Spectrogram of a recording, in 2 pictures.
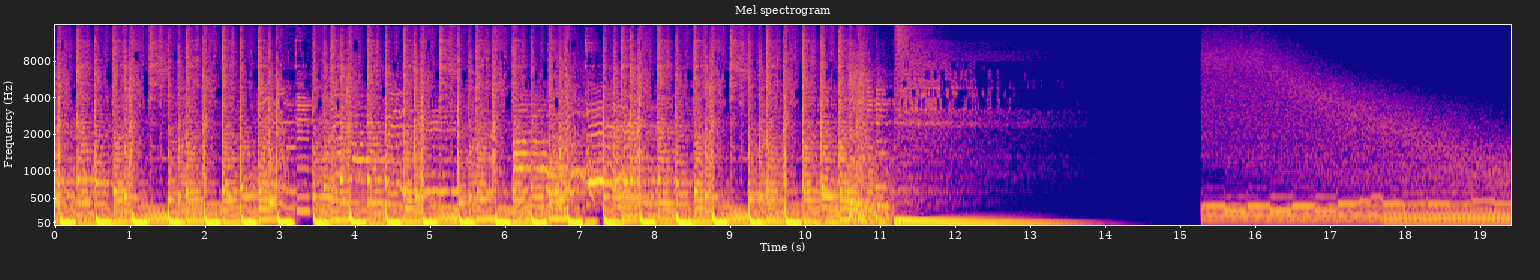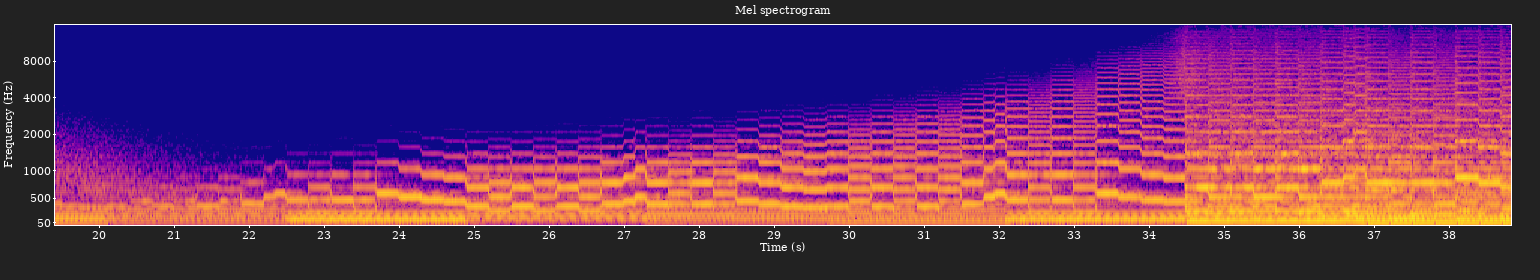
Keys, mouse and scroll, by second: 0.2 click, 0.8 ctrl+a, 1.8 ctrl+a, 2.0 ctrl+a, 4.1 ctrl+a, 4.8 ctrl+a, 5.0 ctrl+a, 6.3 click, 8.4 click, 12.3 click, 12.9 click, 13.6 ctrl+a, 14.5 ctrl+a, 14.8 ctrl+a, 15.0 ctrl+a, 15.3 ctrl+a, 15.5 ctrl+a, 16.2 ctrl+a, 17.2 middle click, 19.3 middle click, 19.9 click, 22.5 click, 23.1 click, 23.7 ctrl+a, 24.4 ctrl+a, 24.7 ctrl+a, 24.9 ctrl+a, 25.0 ctrl+a, 25.3 ctrl+a, 26.0 click, 27.1 click, 28.0 ctrl+a, 28.7 ctrl+a, 28.9 ctrl+a, 29.0 ctrl+a, 29.2 ctrl+a, 29.7 click, 30.4 click, 30.8 click, 31.2 click, 32.1 click, 32.5 click, 33.2 click, 34.0 ctrl+s, 34.6 shift+middle click, 35.2 middle click, 36.8 shift+middle click, 38.4 Tab.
